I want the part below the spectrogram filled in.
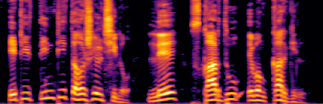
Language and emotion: Bengali, neutral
